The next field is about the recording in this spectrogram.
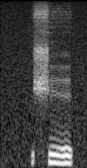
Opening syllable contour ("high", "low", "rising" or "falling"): low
